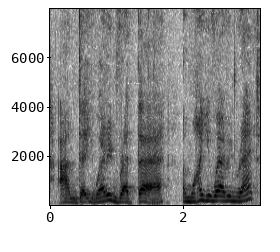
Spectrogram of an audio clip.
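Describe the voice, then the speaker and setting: A woman at a fairly quick pace with ordinary pitch variation, amid noticeable background noise. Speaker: radio host. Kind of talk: casual chat. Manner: animated.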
